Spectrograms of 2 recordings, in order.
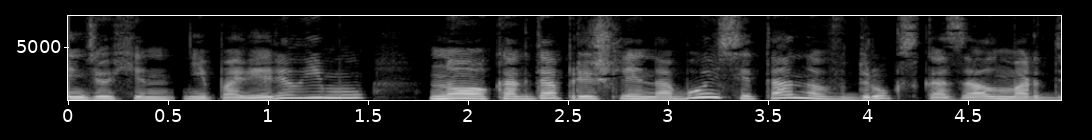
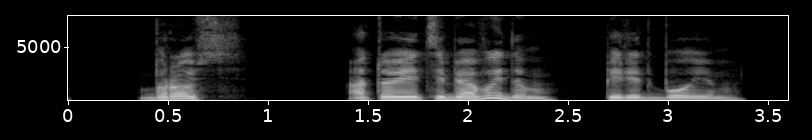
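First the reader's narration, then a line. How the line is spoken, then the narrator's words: Stern warning. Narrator (Russian): Ситанов строго предупредил его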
